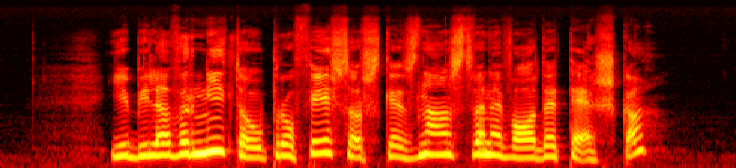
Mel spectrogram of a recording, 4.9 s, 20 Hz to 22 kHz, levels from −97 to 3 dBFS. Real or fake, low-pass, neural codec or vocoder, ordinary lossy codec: real; 19.8 kHz; none; none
